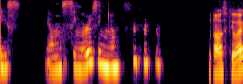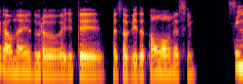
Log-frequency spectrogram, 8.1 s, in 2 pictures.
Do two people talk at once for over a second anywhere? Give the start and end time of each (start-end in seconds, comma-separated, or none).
none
